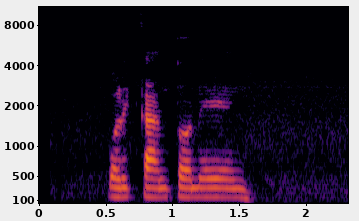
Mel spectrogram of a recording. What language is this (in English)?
Thai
